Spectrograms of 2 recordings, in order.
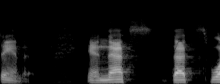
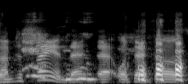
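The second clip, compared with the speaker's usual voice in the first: high excited teasing; 13 semitones higher, 6 dB louder than usual. Real, not acted. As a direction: pitch jumps way up, teasing. Teasing about the rocking.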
